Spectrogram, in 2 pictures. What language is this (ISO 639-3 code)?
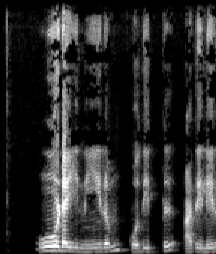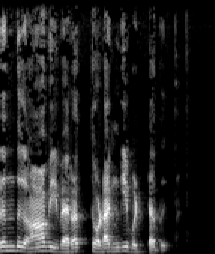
tam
